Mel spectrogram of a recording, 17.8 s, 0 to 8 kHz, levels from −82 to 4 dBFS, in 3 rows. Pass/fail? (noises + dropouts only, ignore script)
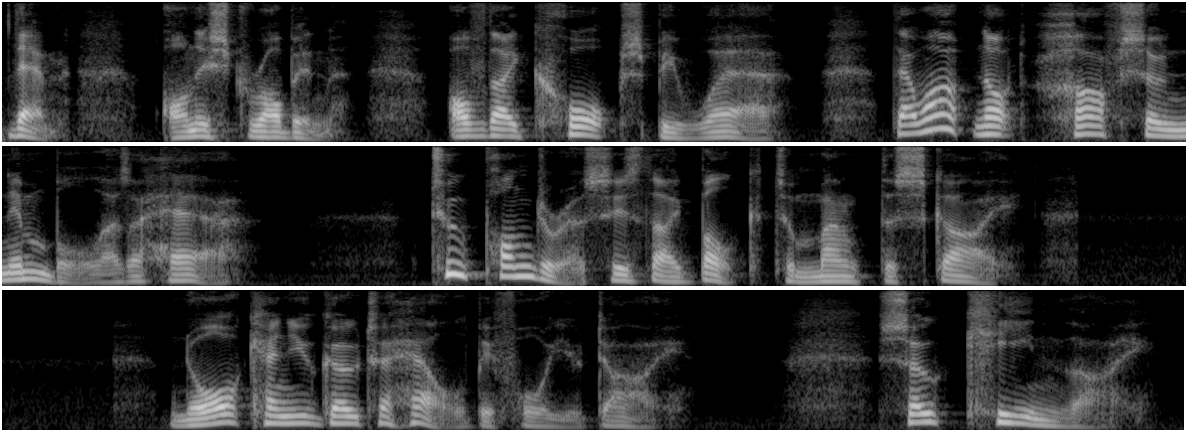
pass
